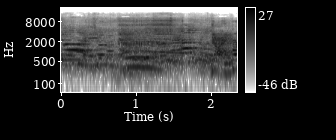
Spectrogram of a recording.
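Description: Children's voices chattering and calling out.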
